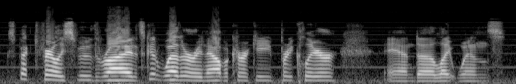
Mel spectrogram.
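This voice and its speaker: Guy doing a pilot cabin announcement from the cockpit, high bright voice, laid-back, lots of uhs. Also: normal speed, slight background noise, low-quality recording. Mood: calm, breezy. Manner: relaxed, with filler "uh"s and a dry joke. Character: airline captain making a cabin announcement. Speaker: flight sim streamer. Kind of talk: mock airline cockpit announcement.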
